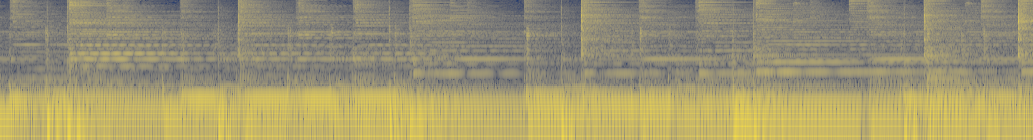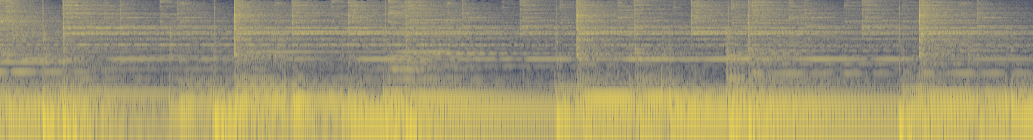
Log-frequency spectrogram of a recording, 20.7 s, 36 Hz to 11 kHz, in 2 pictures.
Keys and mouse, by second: 0.3 alt+shift+click, 3.1 alt+shift+click, 3.6 alt+shift+click, 4.8 alt+shift+click, 5.3 alt+shift+click, 5.9 alt+shift+click, 8.8 alt+shift+click, 10.3 alt+shift+click, 11.4 alt+shift+click, 12.1 alt+shift+click, 14.7 alt+shift+click, 15.5 alt+shift+click.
